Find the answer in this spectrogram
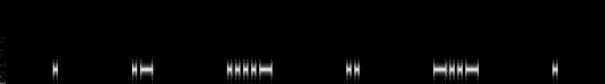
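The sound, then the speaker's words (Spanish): Morse code beeps sending a radio callsign from Spain, in a single steady pitch, short dots and longer dashes grouped into several characters with gaps between, clear against complete silence, no voices. “Ya sabemos las letras, sabemos los números, ya podemos empezar a escuchar indicativos.”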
